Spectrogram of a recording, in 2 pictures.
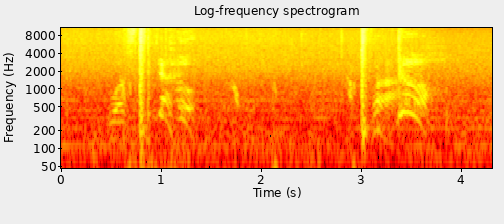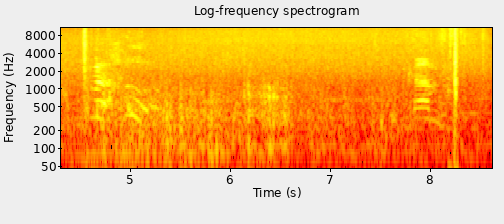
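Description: Thunder rumbles and sharp cracks in the medieval RPG Kingdom Come: Deliverance Remastered, loud strikes at intervals over a stormy background, with in-game voices talking between the claps.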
